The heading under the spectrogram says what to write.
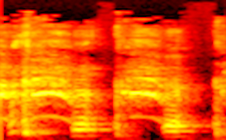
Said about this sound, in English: I'm coughing. Dude, for real, I'm coughing. Can you hear it?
